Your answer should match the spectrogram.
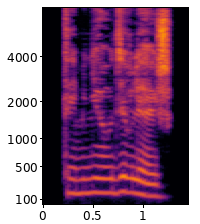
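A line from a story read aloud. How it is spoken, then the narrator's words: Quiet. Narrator (Russian): тихо сказала она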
